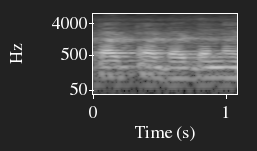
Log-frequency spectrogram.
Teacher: full ಟವರ್ಗ ಟ ಟ ಡಡ್ಡನ್ನು ಹೇಳ್ತೀವಲ್ಲ, ಅವಾಗ ನೋಡಿ ನಾಲ್ಗೆಗೆ ಟಚ್ ಆಗುತ್ತೆ ಅಂದರೆ ಟ ಟ ಡಡ್ಡನ್ನು ಮೇಲ್ಗಡೆ ಸ್ಕಿನ್ಗೆ ಟಚ್ ಆಗುತ್ತೆ, ಮೂರ್ಧನ್ಯ ಅಂತಾರೆ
